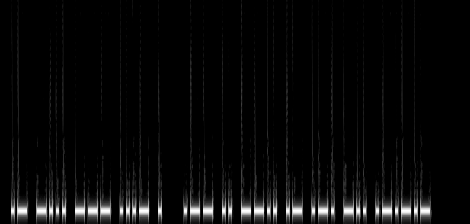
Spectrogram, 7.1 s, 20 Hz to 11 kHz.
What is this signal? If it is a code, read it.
Morse code, heard as a keyed tone, about 25 wpm, 700 Hz. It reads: ABOVE WIZARD.
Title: Pangram Challenge v2 - 25wpm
